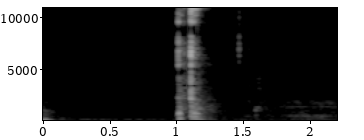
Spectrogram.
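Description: Small metal lock parts click sharply together.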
